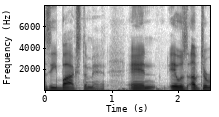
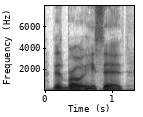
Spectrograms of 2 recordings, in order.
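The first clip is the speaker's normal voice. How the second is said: usual speaking voice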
